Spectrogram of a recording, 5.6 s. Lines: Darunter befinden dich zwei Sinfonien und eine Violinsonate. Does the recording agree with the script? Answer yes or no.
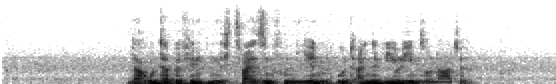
no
